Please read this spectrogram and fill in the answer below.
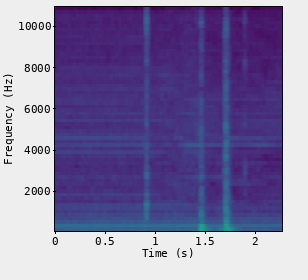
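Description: Homemade pulse motor-generator (Hall-sensor and MOSFET-driven drive coil, 24-pole rotor) running steadily near 1500 RPM under a 3-watt load, giving an even electrical hum. A couple of short knocks come about one and a half seconds in.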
